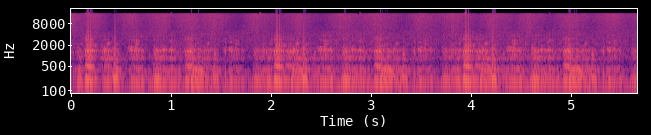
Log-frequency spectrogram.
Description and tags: After recording someone making a sound like "trrrrrrrrrrrr", I've applied the following effects :1)Generate noise (red)2)I've modified the envelope of the noise in order to have it thin, then thick, thin-thick-thin-thick-...3) I've put down the volume of the noise, and put the voice louder.4) Add a few effect with Atom Splitter Audio : Distroyr.5)Mix the tracks together.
